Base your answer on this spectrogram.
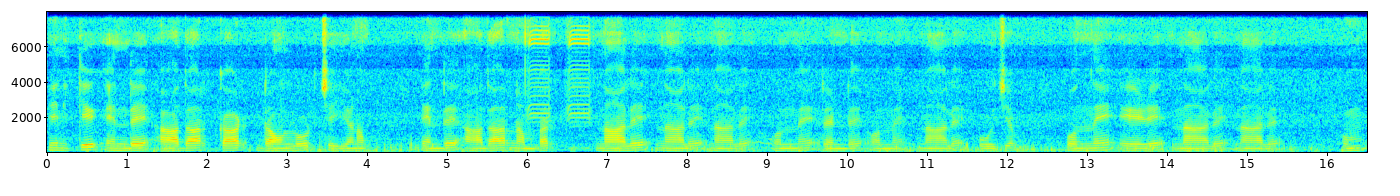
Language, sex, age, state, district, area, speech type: Malayalam, male, 30-45, Kerala, Wayanad, rural, read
